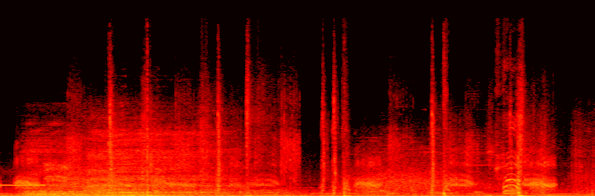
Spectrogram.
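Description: Craven birds sent out by a wretched falconer in a video game cawing repeatedly like crows over a busy game soundscape, with people talking faintly in the background.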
